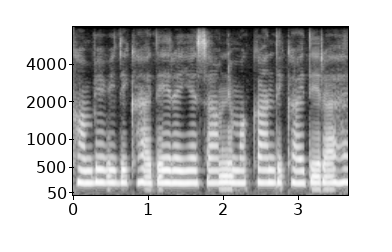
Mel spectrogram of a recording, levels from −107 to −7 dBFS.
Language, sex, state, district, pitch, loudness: Hindi, female, Jharkhand, Palamu, 220 Hz, -12 LUFS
